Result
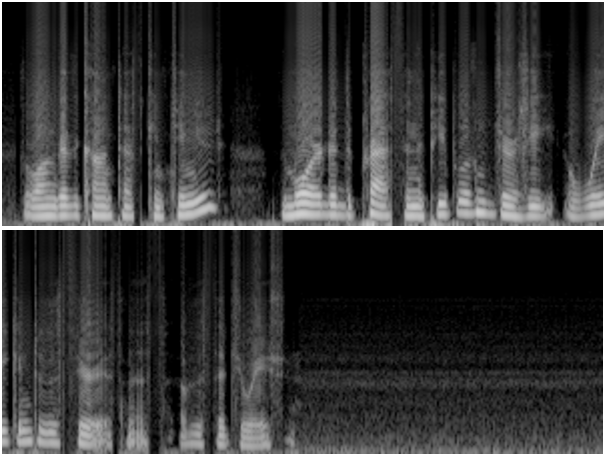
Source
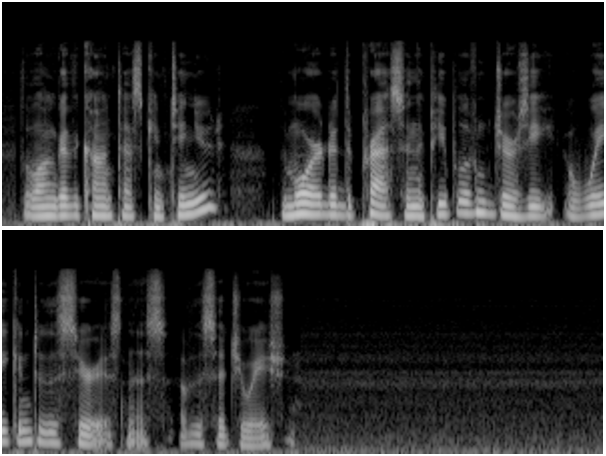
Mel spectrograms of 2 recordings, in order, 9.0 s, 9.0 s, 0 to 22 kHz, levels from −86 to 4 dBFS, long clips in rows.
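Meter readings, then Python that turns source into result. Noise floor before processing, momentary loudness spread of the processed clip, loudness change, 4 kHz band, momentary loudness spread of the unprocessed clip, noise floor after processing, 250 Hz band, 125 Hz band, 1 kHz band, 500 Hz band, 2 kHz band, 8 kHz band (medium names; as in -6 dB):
-55 dBFS, 13 LU, +3.5 dB, -1.5 dB, 11 LU, -53 dBFS, +3.5 dB, +3.5 dB, +3.0 dB, +3.5 dB, +2.5 dB, -2.0 dB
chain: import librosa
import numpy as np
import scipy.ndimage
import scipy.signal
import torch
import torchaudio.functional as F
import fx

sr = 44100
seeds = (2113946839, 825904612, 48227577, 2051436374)

y = fx.dead_time(x, sr, dead_ms=0.14)
y = y * 10.0 ** (3.5 / 20.0)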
